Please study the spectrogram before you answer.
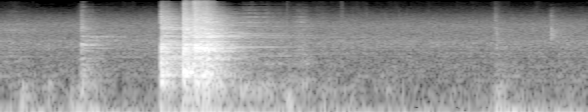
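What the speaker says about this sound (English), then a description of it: "I'm going to throw that in the pan now." Chopped zucchini drops into a pan with a single sharp clatter and a brief sizzling rush, then quiet kitchen background with a few faint knocks.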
